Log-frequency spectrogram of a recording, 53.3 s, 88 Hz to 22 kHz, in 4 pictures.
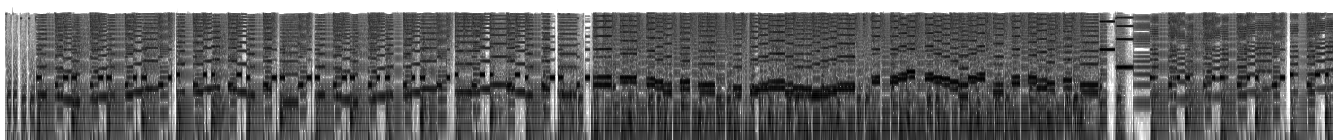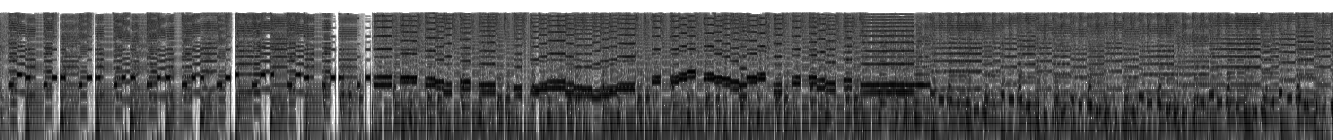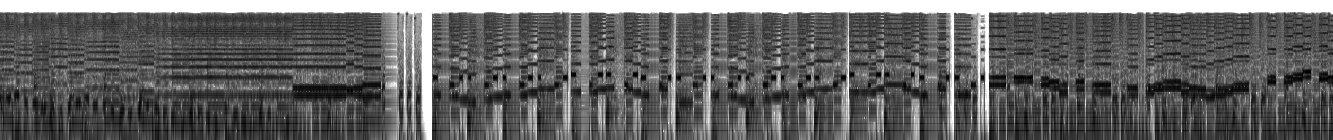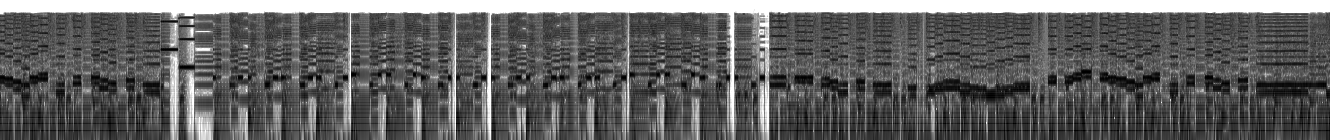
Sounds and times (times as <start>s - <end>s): Music: 0.1s - 53.2s.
